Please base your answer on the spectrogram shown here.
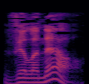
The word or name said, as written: villanelle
